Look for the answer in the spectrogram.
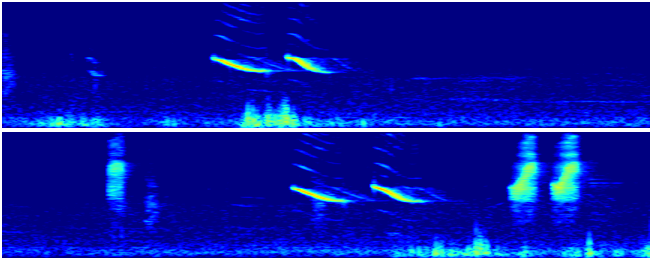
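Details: Clear kapas tembak (white-shouldered triller) song with pauses: two loud whistles gliding steeply downward, a long quiet spell, then a brief high burst and another pair of falling whistles followed by buzzy high notes, faint low rumble beneath.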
